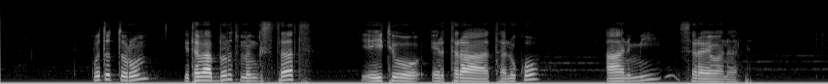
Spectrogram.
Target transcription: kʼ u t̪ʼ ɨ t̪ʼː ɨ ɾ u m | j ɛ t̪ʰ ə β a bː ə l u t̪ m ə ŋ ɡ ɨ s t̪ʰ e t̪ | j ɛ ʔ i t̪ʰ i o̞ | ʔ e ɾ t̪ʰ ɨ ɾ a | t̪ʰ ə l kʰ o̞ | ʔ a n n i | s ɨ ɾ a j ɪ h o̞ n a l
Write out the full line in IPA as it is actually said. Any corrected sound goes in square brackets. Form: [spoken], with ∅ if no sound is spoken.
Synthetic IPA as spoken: kʼ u t̪ʼ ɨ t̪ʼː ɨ ɾ u m | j ɛ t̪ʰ ə β a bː ə [ɾ] u t̪ m ə ŋ ɡ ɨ s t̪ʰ [a] t̪ | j ɛ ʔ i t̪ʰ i o̞ | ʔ e ɾ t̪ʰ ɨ ɾ a | t̪ʰ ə l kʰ o̞ | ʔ a n [m] i | s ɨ ɾ a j ɪ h o̞ n a l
